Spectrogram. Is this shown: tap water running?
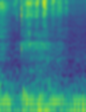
no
